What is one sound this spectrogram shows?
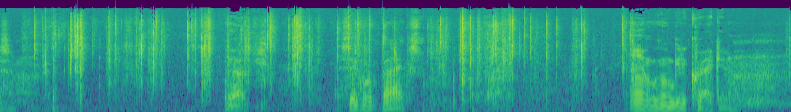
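Trading cards flick and tap against each other.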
